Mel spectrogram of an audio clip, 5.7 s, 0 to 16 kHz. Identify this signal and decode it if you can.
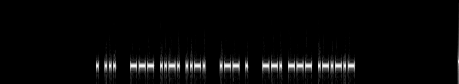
Morse code, heard as a keyed tone, about 41 wpm, 700 Hz. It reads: ES OFF WE GO.
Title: Sentences from Top 200 Words and Abbreviations 45wpm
